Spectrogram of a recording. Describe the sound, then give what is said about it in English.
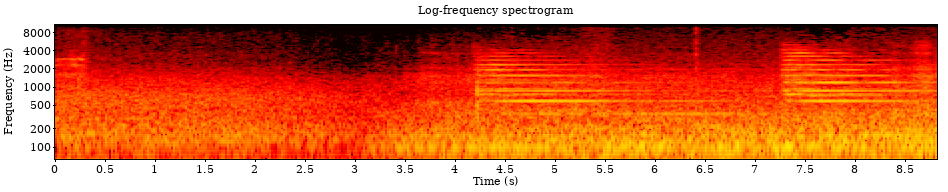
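A church clock bell strikes twice, two loud, ringing tolls about three seconds apart, each with a long, shimmering decay, over a steady hiss of background noise. “Two o'clock.”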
